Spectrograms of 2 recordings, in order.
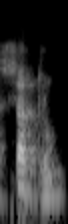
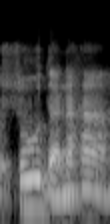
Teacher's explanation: शत्रु में छोटा ऊ है शत्रु, और सौ में सूदन वाले सौ में दीर्घ उकार है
